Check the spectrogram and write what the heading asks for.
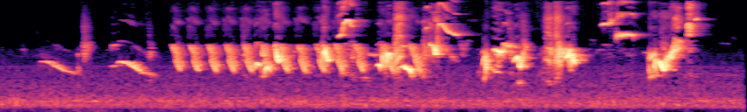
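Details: Singing male gray catbird in spring, Fairfield, Iowa: starts with two slurred whistles, then a rapid rattle-like series of about ten repeated clicking notes, followed by squeaky, varied mimic-like phrases.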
